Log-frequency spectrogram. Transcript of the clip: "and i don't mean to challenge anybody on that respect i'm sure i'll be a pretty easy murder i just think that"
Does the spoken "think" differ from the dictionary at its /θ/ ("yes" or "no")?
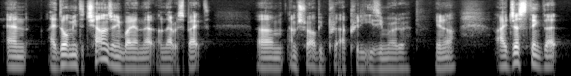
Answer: no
